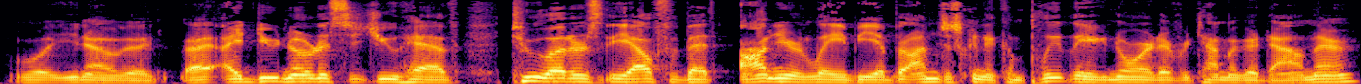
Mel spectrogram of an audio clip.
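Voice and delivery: ordinary talk

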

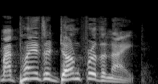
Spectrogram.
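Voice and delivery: put-on Brooklyn accent with a nagging tone. Asked whether a woman had a Brooklyn accent, the speaker quotes her: imitating a Brooklyn accent. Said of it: "Did she have like a Brooklyn accent".

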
